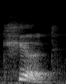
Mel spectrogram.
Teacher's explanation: 그런데 영어는 이 cute 라고 해서 1음절로 발음이 되는데요. cute 하고 뒤에 t 소리에 모음을 넣지 못하기 때문에 그 T 소리가 앞에 있는 Q 이 소리 밑에 들어가 있어서 cute 한 번의 덩어리로 소리가 나게 되는 거죠. 즉 한국말은 cute 2음절이었지만 영어로는 cute 한 번의 소리 나는 겁니다.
